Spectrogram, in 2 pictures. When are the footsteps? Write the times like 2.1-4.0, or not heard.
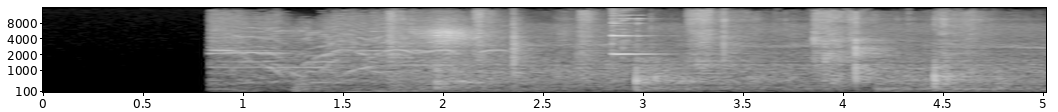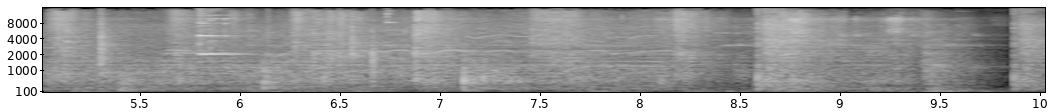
1.5-9.7.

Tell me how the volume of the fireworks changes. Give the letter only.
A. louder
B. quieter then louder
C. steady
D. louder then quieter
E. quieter
C.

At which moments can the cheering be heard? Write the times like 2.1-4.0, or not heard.
0.8-2.4, 5.6-8.2.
